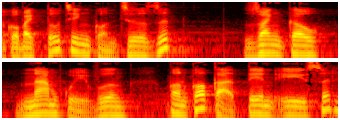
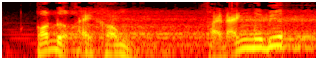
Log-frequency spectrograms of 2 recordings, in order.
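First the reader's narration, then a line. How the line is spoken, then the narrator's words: Shaken, shouting. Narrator (Vietnamese): Hậu Khanh cảm giác trong lòng bị đả kích kịch liệt, quát lên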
